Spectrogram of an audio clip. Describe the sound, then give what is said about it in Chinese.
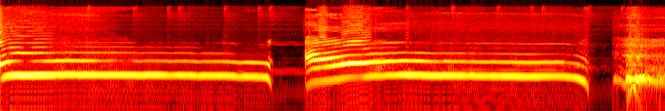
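A narrator's voice imitates a wolf, giving two long, loud, sustained howls separated by a brief pause, the tone steady with rich harmonics before ending in a short burst of noise. “这时门开了，出现在大家面前的是一只狼。是的，是一只狼！嗷！”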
